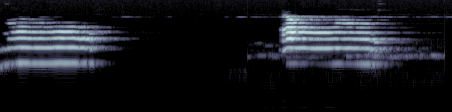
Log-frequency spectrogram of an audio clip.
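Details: Cat giving two clear meows in a quiet setting: a level, sustained first call, then after a pause a brighter second meow that trails lower.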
